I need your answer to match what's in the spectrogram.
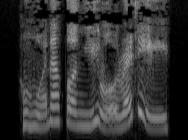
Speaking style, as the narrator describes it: giggled, seeing his frustration

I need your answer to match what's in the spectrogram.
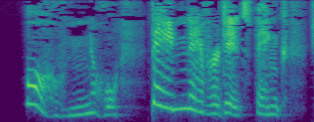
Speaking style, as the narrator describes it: she said indignantly

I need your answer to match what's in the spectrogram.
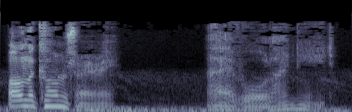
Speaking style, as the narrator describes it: Thrawn said calmly

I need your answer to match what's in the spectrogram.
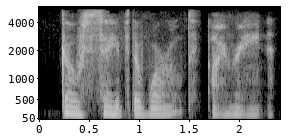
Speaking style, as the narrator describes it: he whispered

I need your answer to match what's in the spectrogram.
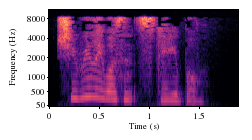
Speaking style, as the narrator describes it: she said, her voice almost gentle

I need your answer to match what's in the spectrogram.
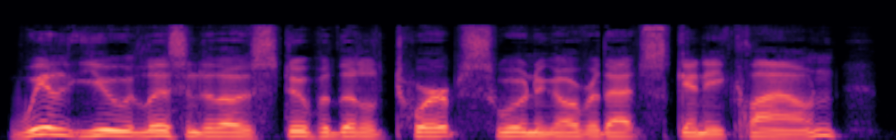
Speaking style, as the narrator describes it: Ben grumbled

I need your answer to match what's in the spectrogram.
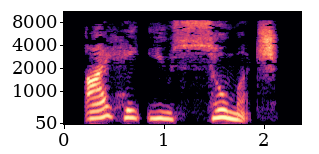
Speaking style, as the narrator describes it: I snarl

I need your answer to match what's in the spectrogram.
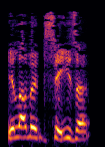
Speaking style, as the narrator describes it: wailed some

